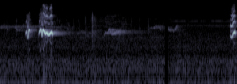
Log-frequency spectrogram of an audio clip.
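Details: Endemic to Taiwan and recorded on Hehuanshan, a white-whiskered laughingthrush gives a short note and a loud, wavering whistle. Faint softer notes follow, and the call starts again at the end.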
